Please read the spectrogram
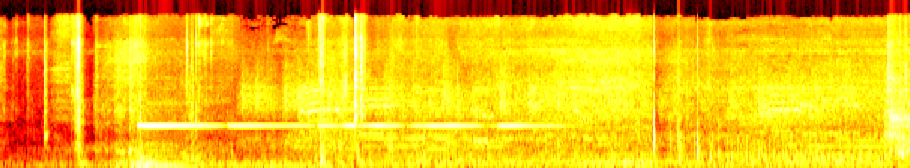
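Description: A car moving off, its engine rumbling, with a single steady high beep held for about five seconds and several sharp clicks and knocks.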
